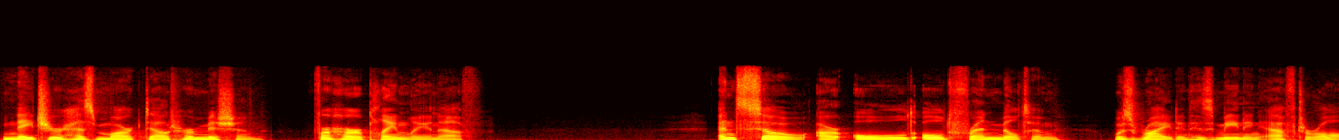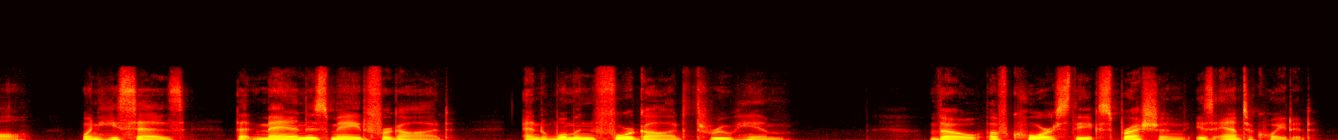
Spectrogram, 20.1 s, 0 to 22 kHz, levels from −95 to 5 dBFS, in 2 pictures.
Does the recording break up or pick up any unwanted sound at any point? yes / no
no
